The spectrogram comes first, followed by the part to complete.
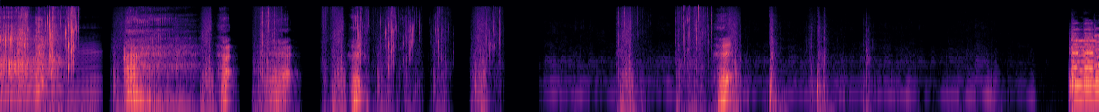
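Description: Cartoon sound effects: a gorilla's straining grunts and short rustling and plopping sounds over the first half. Then a fly buzzes in a steady drone from about halfway through, with a few short rustles over it.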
